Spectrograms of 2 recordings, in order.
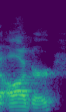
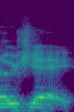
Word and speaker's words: Auger: and and let pe people call him Brian Augger But I always give him a hard time because uh I I take pride that I'm an OA.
